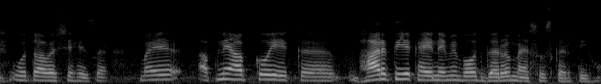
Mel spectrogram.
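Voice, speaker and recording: With ordinary pitch variation, a woman's voice holds a medium pitch. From Tamil Nadu, India. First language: Kannada (speaking Hindi). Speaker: Hindi book promoter, scholar. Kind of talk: interview.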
